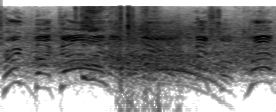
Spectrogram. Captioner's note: crowd cheering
